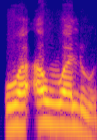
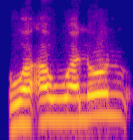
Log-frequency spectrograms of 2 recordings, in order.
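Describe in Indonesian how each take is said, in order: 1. Kata terakhir berakhir dengan vokal tanpa n. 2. Kata terakhir berakhir dengan bunyi n. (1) "Awwalu katanya" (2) "awwalun ala darurah syairiyah"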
